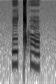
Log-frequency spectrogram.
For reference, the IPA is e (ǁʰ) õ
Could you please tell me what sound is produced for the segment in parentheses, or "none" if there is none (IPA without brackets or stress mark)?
ǁʰ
